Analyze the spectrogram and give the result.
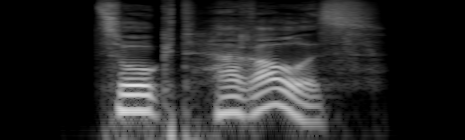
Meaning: second-person plural preterite of herausziehen
- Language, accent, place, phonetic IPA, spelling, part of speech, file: German, Germany, Berlin, [ˌt͡soːkt hɛˈʁaʊ̯s], zogt heraus, verb, De-zogt heraus.ogg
